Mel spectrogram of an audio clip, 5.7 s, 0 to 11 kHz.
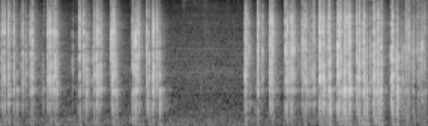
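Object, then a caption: Plastic and cardboard blister pack. Long nails tap quickly on a concealer blister pack, striking both its clear plastic shell and the cardboard backing. The taps come as bright, crisp clicks, mostly high-pitched with a faint tone around 1.2 kHz and no low end. They die away almost instantly, in two rapid bursts separated by about a second of silence.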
